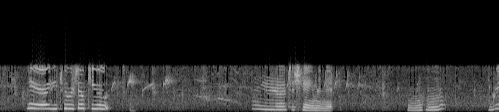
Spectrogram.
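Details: Nearly six-week-old Corgi puppies from a special litter whine in bursts: clusters of high, tonal whimpers and short yelps, some sliding upward, across ten seconds, with a woman's voice nearby.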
